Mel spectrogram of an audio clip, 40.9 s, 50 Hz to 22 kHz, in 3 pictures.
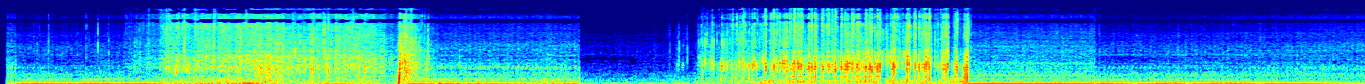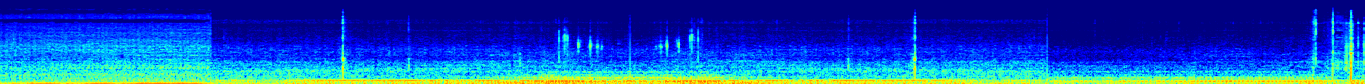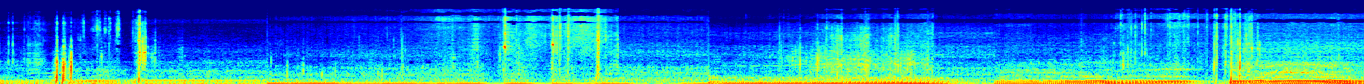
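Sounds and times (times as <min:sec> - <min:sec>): car engine idling: 0:00.0 - 0:40.9
car tyre rolling on asphalt: 0:00.1 - 0:05.8, 0:06.6 - 0:40.9
noodle packs crunching under tyre: 0:01.0 - 0:04.5, 0:06.8 - 0:09.7, 0:35.0 - 0:36.7, 0:38.4 - 0:40.1
sharp cracks and pops: 0:06.7 - 0:09.7, 0:38.4 - 0:40.0.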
